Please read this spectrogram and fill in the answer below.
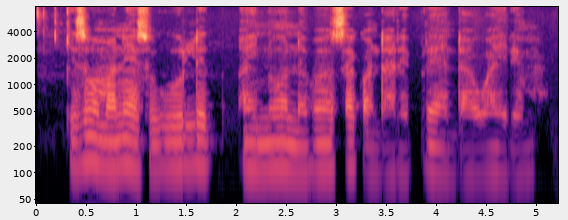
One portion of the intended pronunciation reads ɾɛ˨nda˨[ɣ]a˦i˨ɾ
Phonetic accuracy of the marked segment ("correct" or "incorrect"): incorrect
